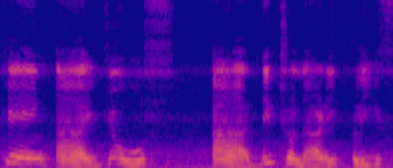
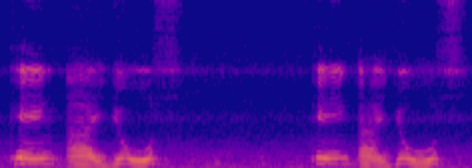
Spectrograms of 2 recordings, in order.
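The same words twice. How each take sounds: First: Slow, questioning rise on the end; slow model question. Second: Very slow, careful phrasing; slow model phrase. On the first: Teacher models the whole question slowly for her class. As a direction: read the full question slowly. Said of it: "¿Puedo usar un diccionario?". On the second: Teacher assembles the question slowly for her class. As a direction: build the phrase slowly for students. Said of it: "mi verbo use". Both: Shown as a demonstration.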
